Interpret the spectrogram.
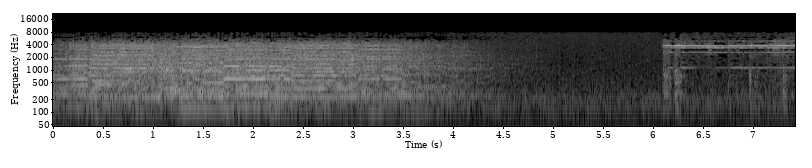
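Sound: school bell ringing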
